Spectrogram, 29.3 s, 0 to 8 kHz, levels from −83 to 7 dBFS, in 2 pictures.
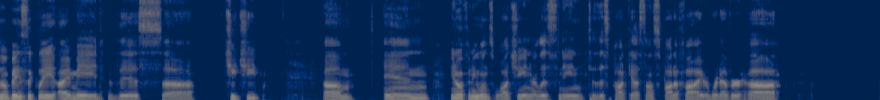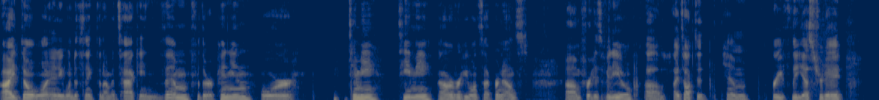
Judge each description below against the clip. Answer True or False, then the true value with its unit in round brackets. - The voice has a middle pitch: False (105 Hz)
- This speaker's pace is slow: True (115 wpm)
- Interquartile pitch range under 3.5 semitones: False (3.8 semitones)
